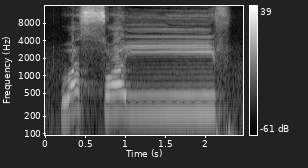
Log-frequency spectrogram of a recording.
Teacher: واو کو صاد کے ساتھ ملائیں، صاد کو موٹا پڑھیں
